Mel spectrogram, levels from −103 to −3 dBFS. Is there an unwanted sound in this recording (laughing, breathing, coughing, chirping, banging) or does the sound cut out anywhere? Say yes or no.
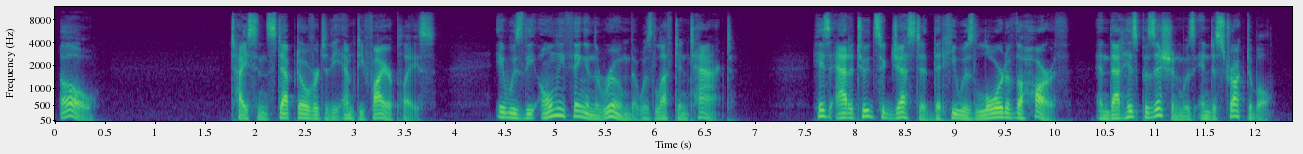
no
